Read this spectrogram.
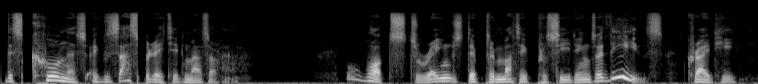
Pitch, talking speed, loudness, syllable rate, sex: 130 Hz, 95 wpm, -19 LUFS, 4.5 syllables/s, male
